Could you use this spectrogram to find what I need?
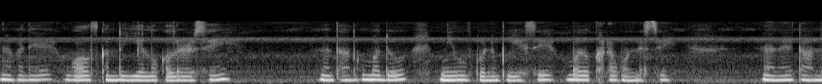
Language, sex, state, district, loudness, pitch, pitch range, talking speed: Nagamese, female, Nagaland, Dimapur, -15 LUFS, 205 Hz, 195-210 Hz, 205 wpm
